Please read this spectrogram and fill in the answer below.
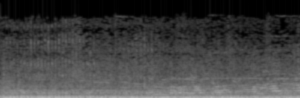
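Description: A steady low rumble, with people talking faintly in the background.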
